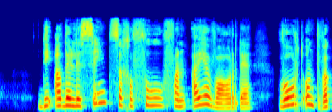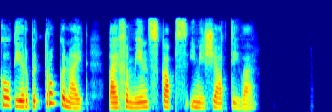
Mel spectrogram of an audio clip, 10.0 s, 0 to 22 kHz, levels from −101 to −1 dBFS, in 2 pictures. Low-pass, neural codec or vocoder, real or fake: 10.8 kHz; codec, 24 kHz, 0.9 kbps, WavTokenizer, medium speech release version 1; fake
